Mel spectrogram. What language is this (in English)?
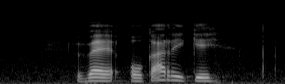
Northern Sotho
